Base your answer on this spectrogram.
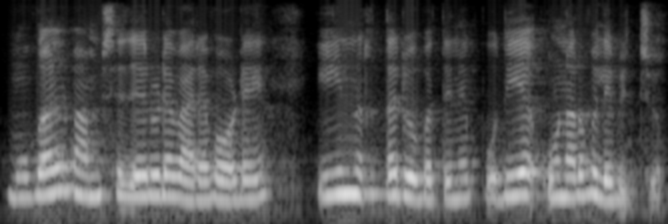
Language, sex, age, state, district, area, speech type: Malayalam, female, 30-45, Kerala, Thiruvananthapuram, rural, read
